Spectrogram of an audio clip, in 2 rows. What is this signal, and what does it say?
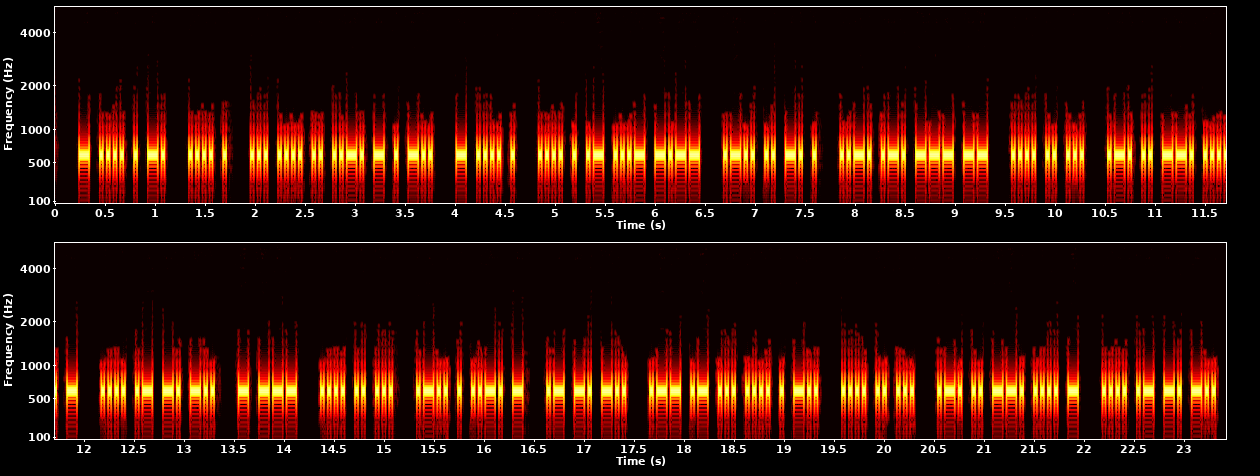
Morse code, heard as a keyed tone, about 34 wpm, 600 Hz. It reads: THEN HE SHIFTED THE HEAVY LINE FROM HIS RIGHT HAND TO HIS LEFT AND WASHED HIS RIGHT HAND
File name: the old man and the sea 2 35wpm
